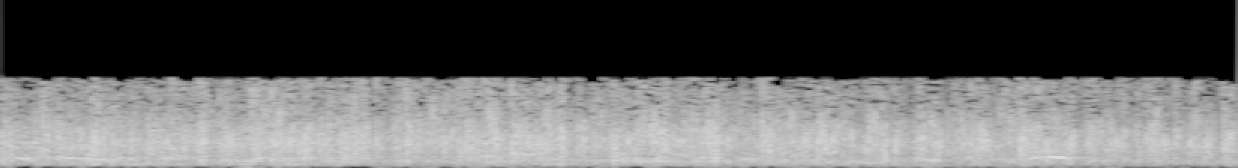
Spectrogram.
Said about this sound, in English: Come on, clap your hands and praise them.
